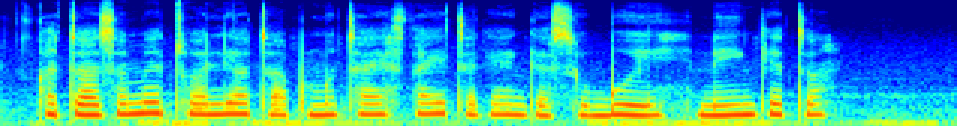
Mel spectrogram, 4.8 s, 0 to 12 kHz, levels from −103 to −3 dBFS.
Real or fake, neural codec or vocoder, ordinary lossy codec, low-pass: real; none; none; none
